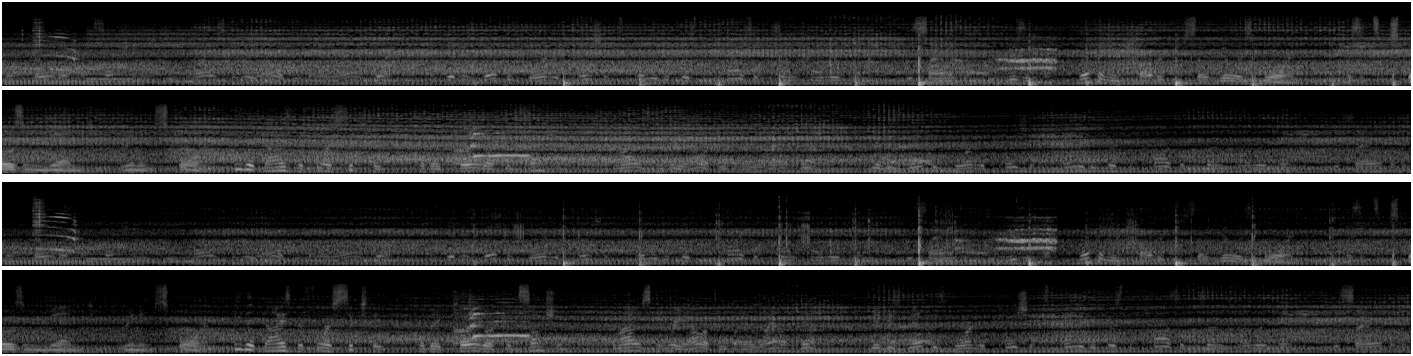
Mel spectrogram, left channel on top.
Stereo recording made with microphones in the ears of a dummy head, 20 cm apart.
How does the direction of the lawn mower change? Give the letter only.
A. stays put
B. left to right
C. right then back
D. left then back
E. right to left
B.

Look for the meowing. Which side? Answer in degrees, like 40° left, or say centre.
10° right.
